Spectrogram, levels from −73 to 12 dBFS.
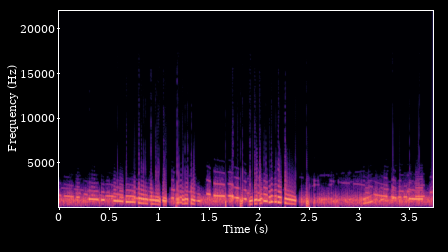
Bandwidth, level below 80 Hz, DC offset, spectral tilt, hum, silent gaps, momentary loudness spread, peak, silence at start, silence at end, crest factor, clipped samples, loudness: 10 kHz; -52 dBFS; under 0.1%; -4.5 dB/octave; none; none; 7 LU; 0 dBFS; 0 s; 0 s; 12 dB; 0.2%; -11 LUFS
